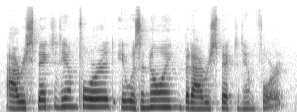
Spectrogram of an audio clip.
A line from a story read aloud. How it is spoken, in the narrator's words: she said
